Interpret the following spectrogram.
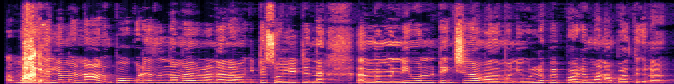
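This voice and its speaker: A man's voice: sits high, quick pace, natural voice. A man voicing a henpecked young husband in a comedy cartoon, coaxing his wife and soothing his mother. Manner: mild, coaxing, exasperated.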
